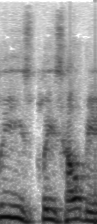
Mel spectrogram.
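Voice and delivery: imitated old, crackly voice. Retelling a scene where a phone voice pleads for help: imitating an old crackly voice. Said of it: "in this, like, old crackly voice".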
